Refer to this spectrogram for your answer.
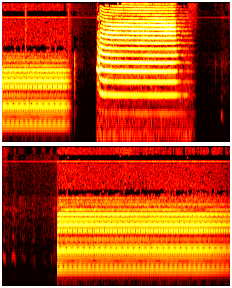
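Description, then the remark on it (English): A car horn honks in three loud, sustained blasts: a short one, a brighter one that starts with a quick pitch drop, a few faint ticks, then a long steady honk that fades. “Yeah, but you don't have it with a car horn.”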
